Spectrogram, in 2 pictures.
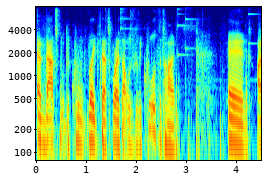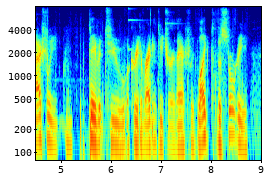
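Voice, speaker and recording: This man has a medium-pitched voice and talks at a fairly quick pace. Noticeable noise runs in the background. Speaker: gaming streamer. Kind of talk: casual chat. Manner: halting.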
